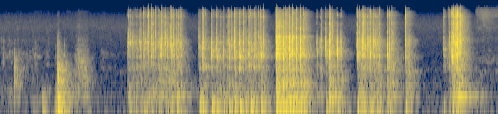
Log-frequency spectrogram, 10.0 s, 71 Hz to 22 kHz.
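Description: A small 60% black backlit SteelSeries plastic mechanical keyboard with plastic keycaps and its cable attached sits on a wooden table while both hands type on it, fingertips striking the keys. A few scattered clicks and a single thunk open the clip, followed by a short silence. Then come dense bursts of rapid, bright, clacky typing separated by brief pauses.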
